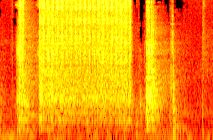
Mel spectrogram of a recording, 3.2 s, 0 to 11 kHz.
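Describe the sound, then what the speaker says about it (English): A wrench works loose 18 mm bolts on a truck frame during a front-mount trailer hitch install, giving a loud rasping ratchet run followed by a few short clicks and knocks, close by. "Now we'll remove these two 18 millimeter bolts."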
